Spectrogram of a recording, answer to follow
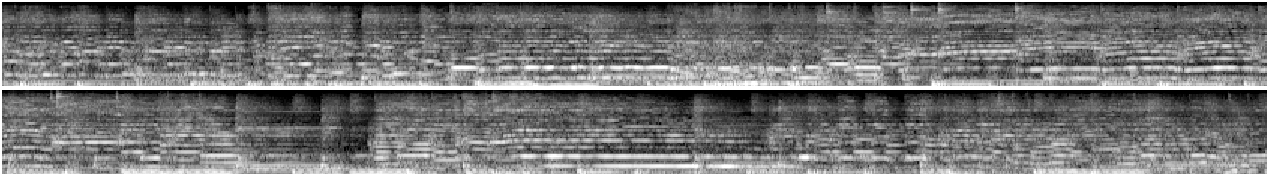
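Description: Electric guitar playing a lead melody with string bends, over a steady low bass part.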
